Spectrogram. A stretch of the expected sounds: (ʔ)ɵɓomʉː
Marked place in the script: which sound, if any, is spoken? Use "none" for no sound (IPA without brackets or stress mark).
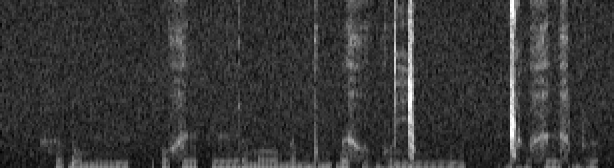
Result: h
